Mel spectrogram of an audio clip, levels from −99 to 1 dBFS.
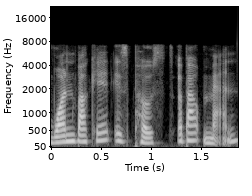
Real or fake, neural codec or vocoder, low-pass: real; none; 7.2 kHz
